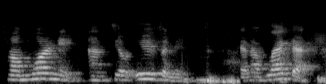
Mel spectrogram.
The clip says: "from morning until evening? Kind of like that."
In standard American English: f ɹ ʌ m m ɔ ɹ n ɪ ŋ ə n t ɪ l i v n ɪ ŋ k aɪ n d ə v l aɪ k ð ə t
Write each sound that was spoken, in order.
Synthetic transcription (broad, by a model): f ɹ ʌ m m ɔ ɹ n ɪ ŋ ə n t ɪ l i v n ɪ ŋ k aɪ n ə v l aɪ k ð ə t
